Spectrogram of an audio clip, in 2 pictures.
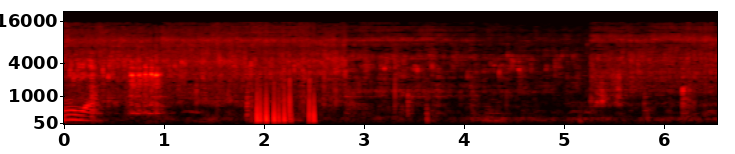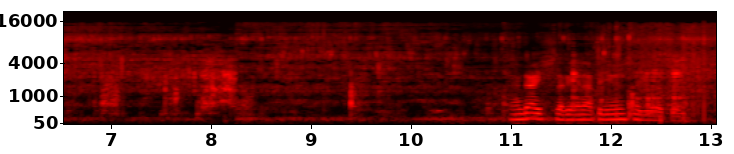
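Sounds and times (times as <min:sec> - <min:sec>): garlic and onion sizzling in oil: 0:00.0 - 0:13.0
metal spatula scraping a wok: 0:00.4 - 0:01.2, 0:05.3 - 0:05.8, 0:06.8 - 0:08.5, 0:10.8 - 0:13.0.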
